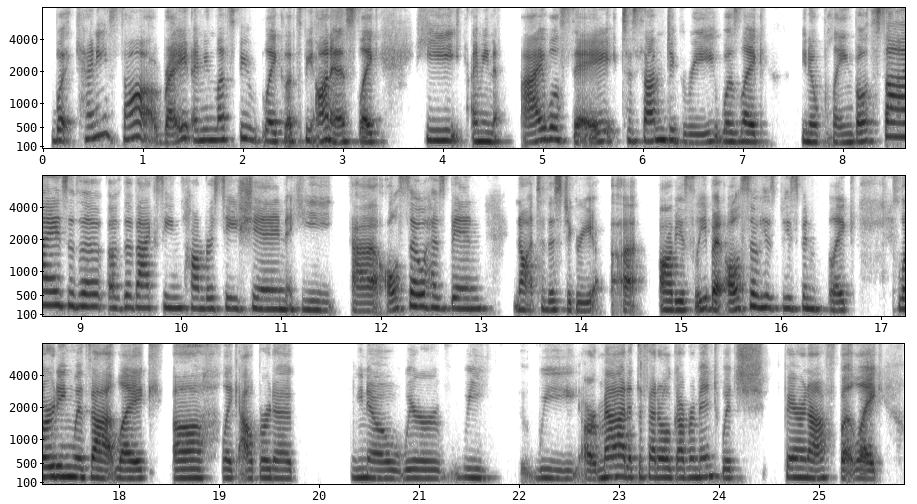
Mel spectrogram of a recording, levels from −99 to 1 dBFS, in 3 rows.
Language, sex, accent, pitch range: English, female, American, 185-215 Hz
